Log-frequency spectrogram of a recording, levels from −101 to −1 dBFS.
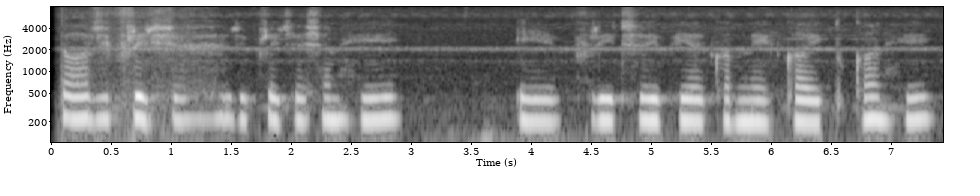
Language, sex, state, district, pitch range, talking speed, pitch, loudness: Hindi, female, Bihar, West Champaran, 205-220 Hz, 90 wpm, 210 Hz, -19 LUFS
